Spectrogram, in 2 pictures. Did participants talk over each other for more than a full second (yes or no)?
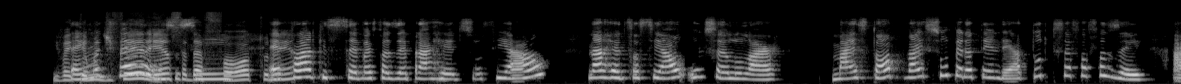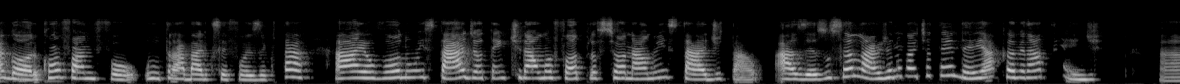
yes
